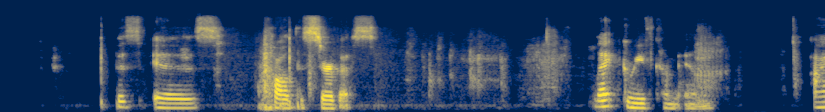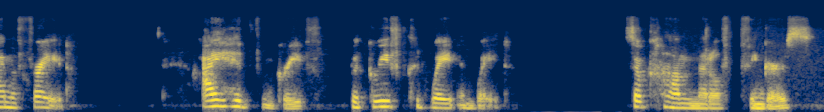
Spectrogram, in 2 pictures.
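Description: A woman speaks calmly and close to a microphone, with pauses.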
